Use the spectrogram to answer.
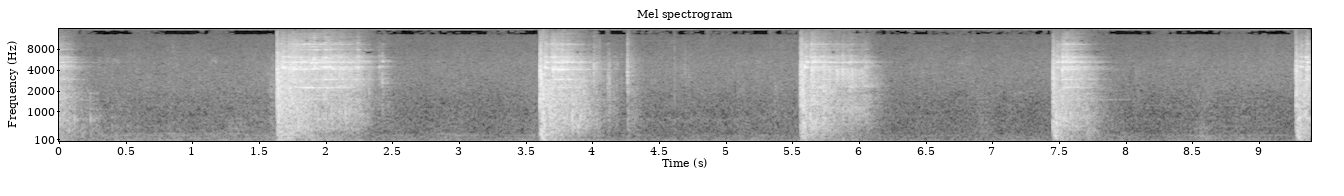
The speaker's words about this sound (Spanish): cubre con un paño una gallina de barro y la golpea con un martillo.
